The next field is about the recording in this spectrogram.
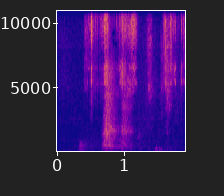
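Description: A worked-up dog does zoomies around the house, with bursts of scuffling, scrabbling movement mixed with short whiny yips, in an irregular, excited rhythm and no one talking.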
